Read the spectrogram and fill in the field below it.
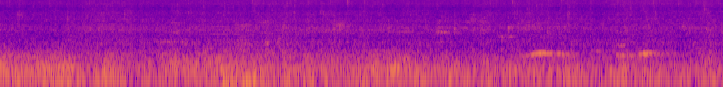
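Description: Heavy wind-driven rain pours steadily close by at a home doorway, with low rumbling thunder rolling underneath throughout; no voices.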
